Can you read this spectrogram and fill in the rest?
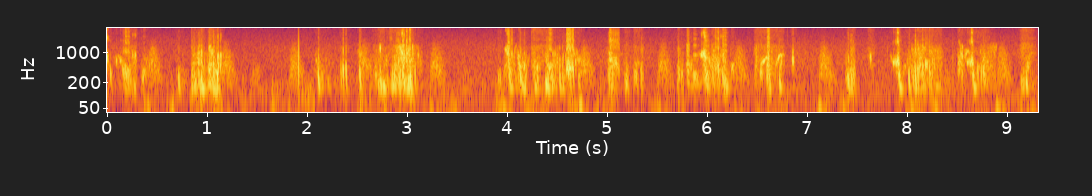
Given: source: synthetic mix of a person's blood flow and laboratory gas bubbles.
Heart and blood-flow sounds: Doppler ultrasound of blood flow; subclavian vein
0.00-0.43 s: bubbles
0.69-0.76 s: bubbles
0.84-1.18 s: bubbles
2.07-2.25 s: bubbles
2.32-2.43 s: bubbles
2.50-2.58 s: bubbles
2.64-3.16 s: bubbles
3.90-4.78 s: bubbles
4.99-5.38 s: bubbles
5.69-6.29 s: bubbles
6.46-6.79 s: bubbles
6.83-6.89 s: bubbles
7.38-7.50 s: bubbles
7.60-7.68 s: bubbles
7.82-8.37 s: bubbles
8.50-8.90 s: bubbles
9.12-9.29 s: bubbles
From the record:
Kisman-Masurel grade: 243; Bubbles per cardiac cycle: several, 3 to 8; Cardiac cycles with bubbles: 100%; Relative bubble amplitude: loud (0.450 to 0.775); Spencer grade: 3 (all of the cardiac periods contain showers or single bubble signals, but not dominating or overriding the cardiac motion signals); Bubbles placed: anywhere in the cardiac cycle

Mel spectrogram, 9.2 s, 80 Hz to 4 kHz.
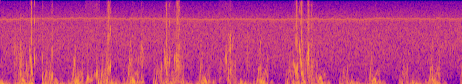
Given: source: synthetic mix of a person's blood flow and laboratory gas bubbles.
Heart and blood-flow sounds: Doppler ultrasound of blood flow; precordium
0.24-0.72 s: bubbles
0.80-0.89 s: bubbles
0.98-1.09 s: bubbles
1.70-1.99 s: bubbles
2.08-2.23 s: bubbles
2.79-2.88 s: bubbles
3.19-3.68 s: bubbles
4.35-5.00 s: bubbles
5.83-6.30 s: bubbles
From the record:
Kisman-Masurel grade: 233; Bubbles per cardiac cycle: several, 3 to 8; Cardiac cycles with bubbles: 50 to 99%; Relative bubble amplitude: loud (0.450 to 0.775); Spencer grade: 3 (all of the cardiac periods contain showers or single bubble signals, but not dominating or overriding the cardiac motion signals); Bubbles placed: only in the low amplitude regions of the cardiac cycle

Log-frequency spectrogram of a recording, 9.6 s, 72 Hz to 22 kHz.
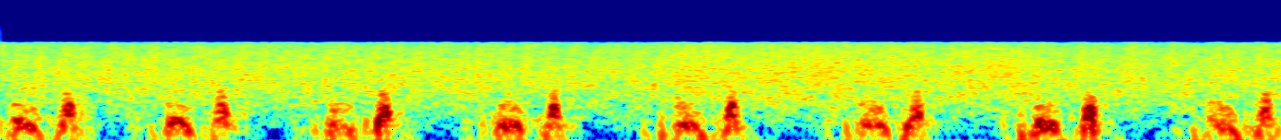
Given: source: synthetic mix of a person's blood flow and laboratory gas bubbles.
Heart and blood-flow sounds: Doppler ultrasound of blood flow; precordium
9.58-9.61 s: bubbles
From the record:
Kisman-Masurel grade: 112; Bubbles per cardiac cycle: 1 to 2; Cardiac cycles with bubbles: 1 to 10%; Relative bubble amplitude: moderate (0.250 to 0.450); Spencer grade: 1 (occasional bubble signal discernible with the cardiac motion signal, with majority of cardiac periods free of bubbles); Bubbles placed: only in the low amplitude regions of the cardiac cycle

